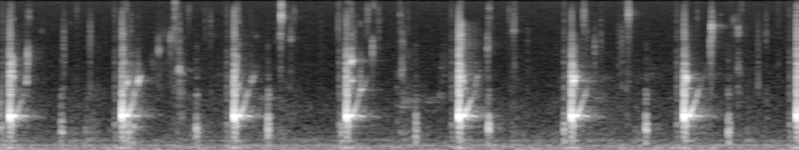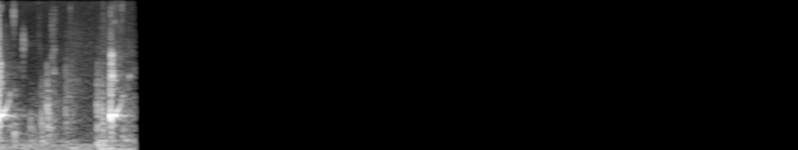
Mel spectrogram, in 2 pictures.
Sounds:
liquid, drip

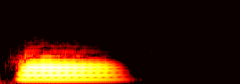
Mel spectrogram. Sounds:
music, brass instrument, musical instrument

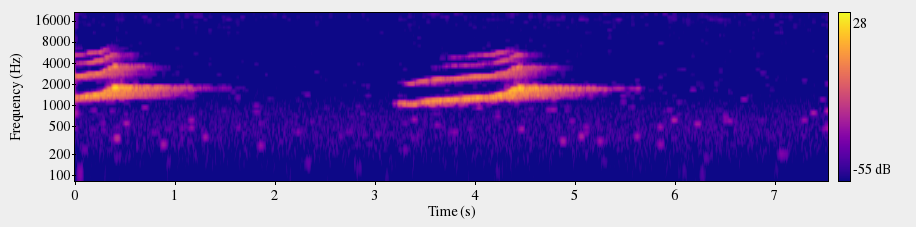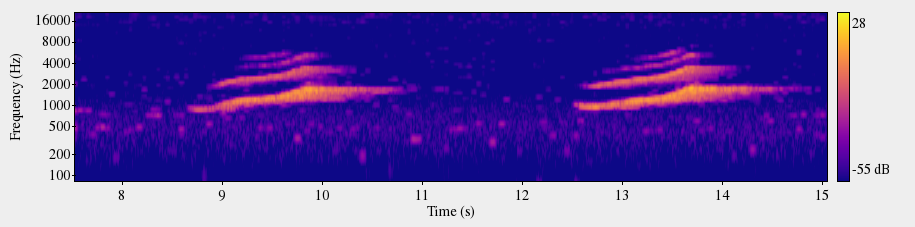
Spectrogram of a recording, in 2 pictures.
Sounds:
animal, wild animals, bird

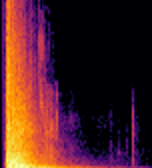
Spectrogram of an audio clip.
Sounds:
explosion, gunfire

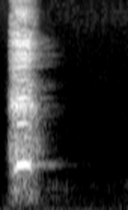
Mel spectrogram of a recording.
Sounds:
breathing, respiratory sounds, human voice, gasp

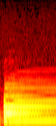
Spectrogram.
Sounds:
keyboard (musical), piano, musical instrument, music

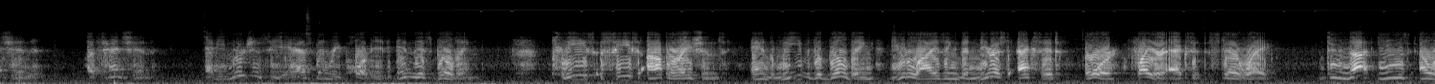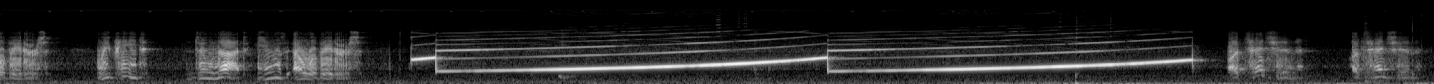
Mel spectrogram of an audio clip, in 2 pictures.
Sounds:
alarm

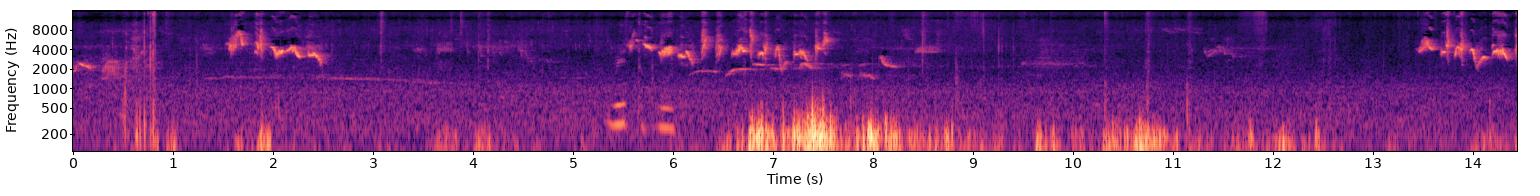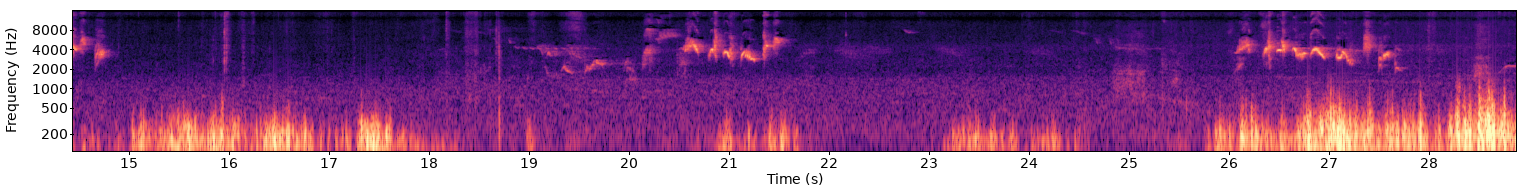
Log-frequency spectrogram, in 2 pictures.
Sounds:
bird song, bird, animal, wild animals

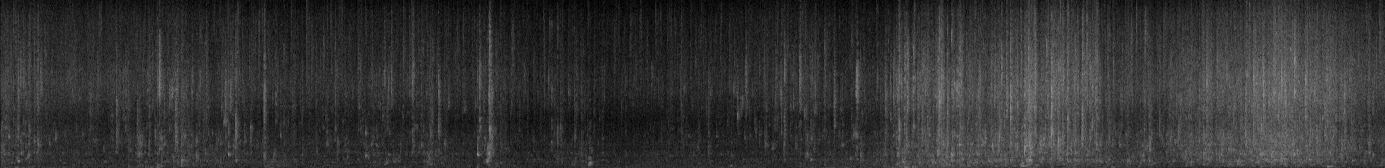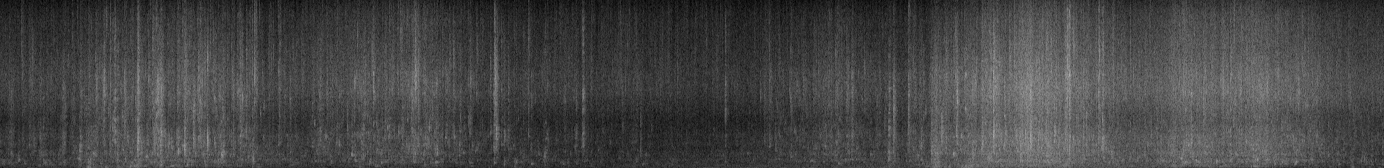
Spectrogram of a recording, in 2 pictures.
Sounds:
waves, ocean, water

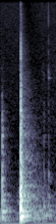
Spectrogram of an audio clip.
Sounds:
cupboard open or close, home sounds

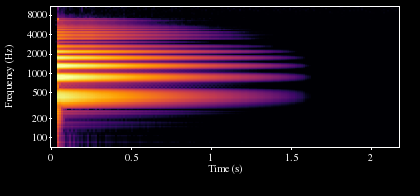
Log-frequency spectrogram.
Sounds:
keyboard (musical), music, musical instrument, piano

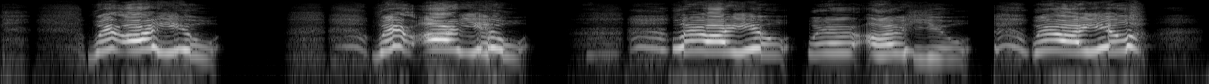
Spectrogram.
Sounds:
shout, human voice, yell, crying

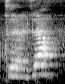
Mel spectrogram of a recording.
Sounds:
kid speaking, speech, human voice

